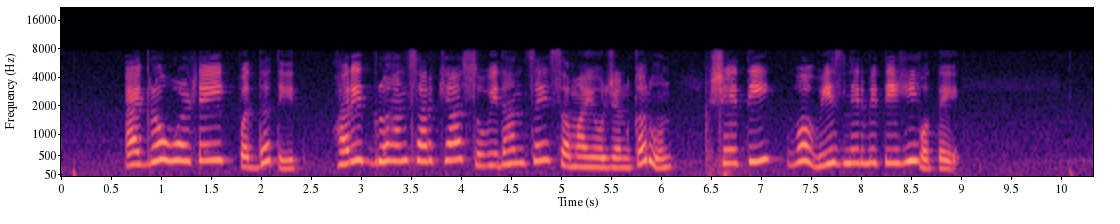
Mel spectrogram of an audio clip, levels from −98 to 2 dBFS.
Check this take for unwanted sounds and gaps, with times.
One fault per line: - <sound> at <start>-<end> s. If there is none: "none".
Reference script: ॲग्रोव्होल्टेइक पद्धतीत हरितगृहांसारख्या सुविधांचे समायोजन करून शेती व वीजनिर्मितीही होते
none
